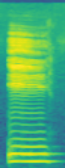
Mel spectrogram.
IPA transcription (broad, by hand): i:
